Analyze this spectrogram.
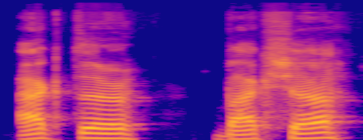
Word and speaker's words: Akhtar Badshah: real treat today uh I'm here with Dr Actor baksha did I pronounce it well this time yes you did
